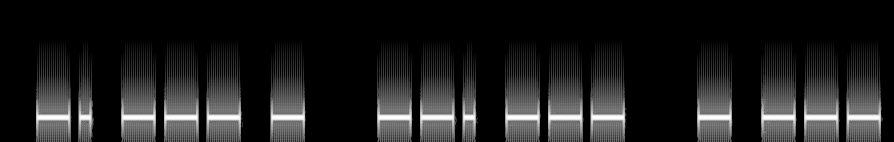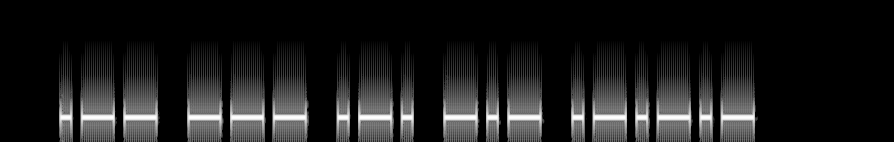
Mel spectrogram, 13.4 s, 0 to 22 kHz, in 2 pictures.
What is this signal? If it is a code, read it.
Morse code, heard as a keyed tone, about 15 wpm, 700 Hz. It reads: NOT GO TO WORK.
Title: Sentences from Top 1000 Words - Review Part 2 - 15wpm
